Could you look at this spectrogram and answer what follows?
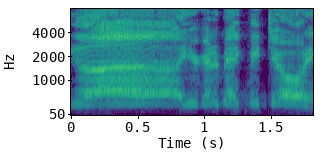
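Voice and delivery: high, loud strained cry; high loud anguished scream; anguished yell. Retold or imitated. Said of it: "And Clark's like".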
